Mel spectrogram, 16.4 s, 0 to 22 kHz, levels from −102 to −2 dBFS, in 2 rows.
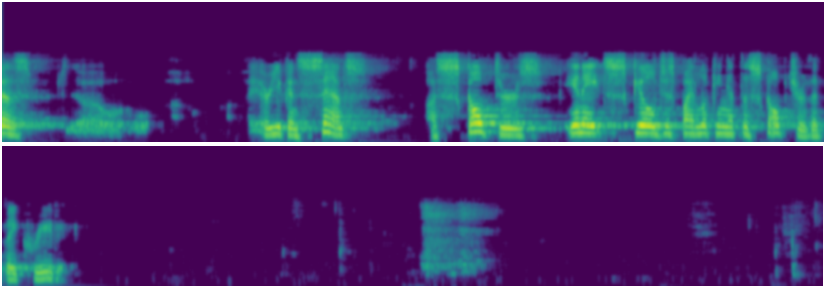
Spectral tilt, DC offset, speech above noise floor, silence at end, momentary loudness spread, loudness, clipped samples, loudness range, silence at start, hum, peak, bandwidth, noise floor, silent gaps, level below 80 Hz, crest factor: -4 dB/octave; under 0.1%; over 66 dB; 3.55 s; 25 LU; -25 LUFS; under 0.1%; 13 LU; 0 s; none; -4 dBFS; 5.8 kHz; under -90 dBFS; none; -76 dBFS; 24 dB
